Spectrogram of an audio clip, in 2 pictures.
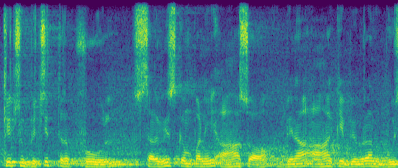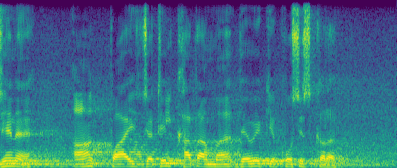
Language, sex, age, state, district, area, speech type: Maithili, male, 45-60, Bihar, Supaul, rural, read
